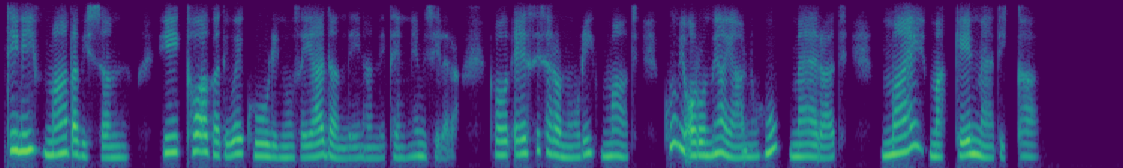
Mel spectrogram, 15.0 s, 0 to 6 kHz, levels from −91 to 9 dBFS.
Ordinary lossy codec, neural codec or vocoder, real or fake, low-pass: Opus, 24 kbps; codec, 16 kHz, about 1 kbps, DyCAST, with the encoder's durations; fake; 5.4 kHz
